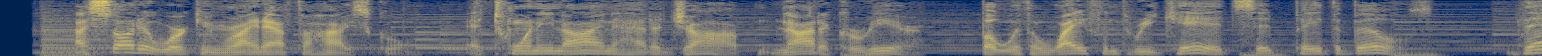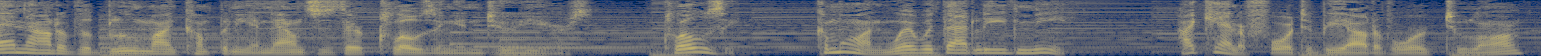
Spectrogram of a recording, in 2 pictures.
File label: american natural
